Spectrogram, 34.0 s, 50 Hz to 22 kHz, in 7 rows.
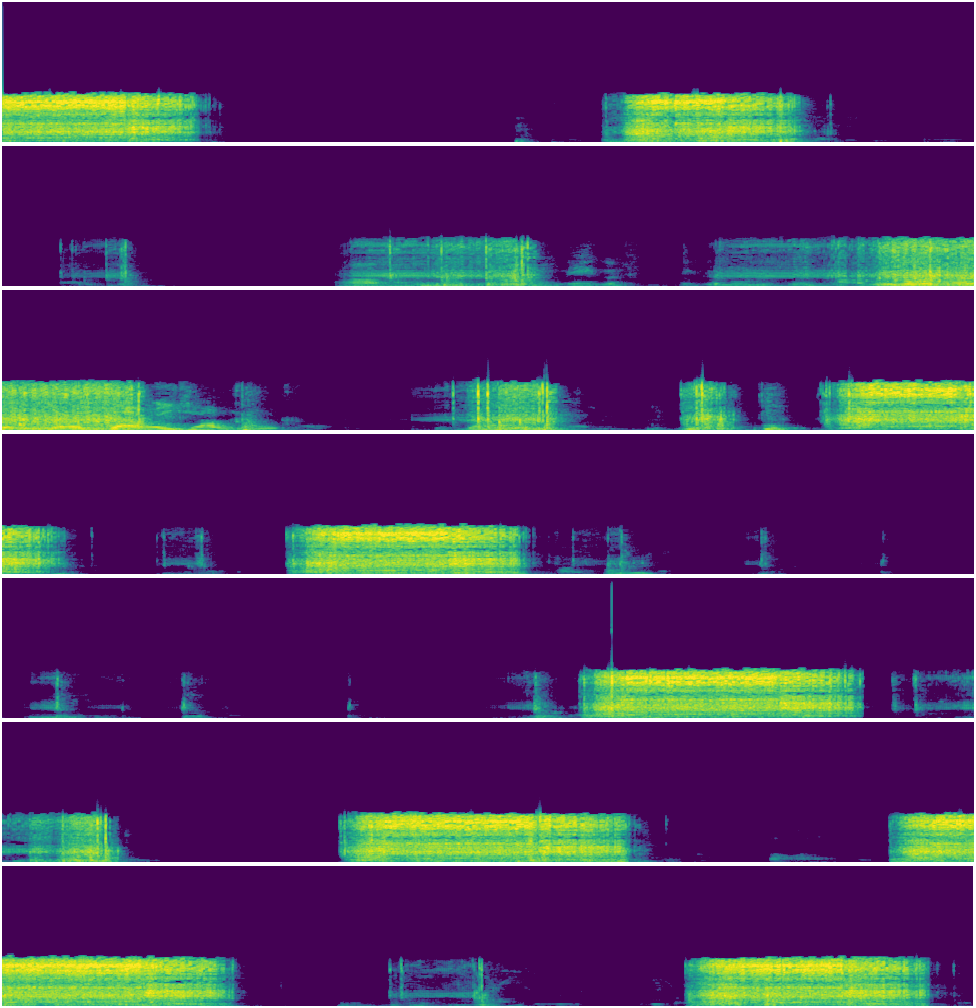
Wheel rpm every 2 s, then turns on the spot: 50, 20, 10, 0, 10, 10, 10, 20, 40, 0, 0, 40, 0, 40, 30, 10, 30.
8-12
